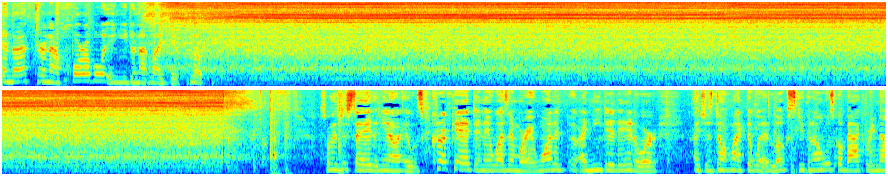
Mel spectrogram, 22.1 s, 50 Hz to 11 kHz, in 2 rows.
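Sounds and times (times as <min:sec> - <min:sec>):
heat tool blowing with motor whine: 0:01.6 - 0:14.6.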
